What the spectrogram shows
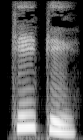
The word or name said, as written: ಕೇಕೇ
